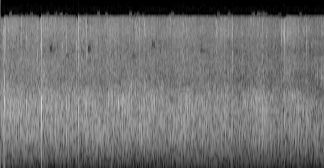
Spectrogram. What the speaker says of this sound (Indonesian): mempersilakan tepuk tangan kepada kedua kandidat yang akan kita ajak diskusi malam hari ini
